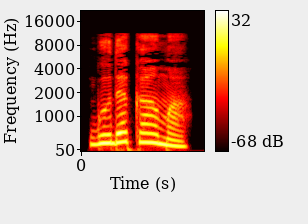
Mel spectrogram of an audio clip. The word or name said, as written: ಗುದಕಾಮ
